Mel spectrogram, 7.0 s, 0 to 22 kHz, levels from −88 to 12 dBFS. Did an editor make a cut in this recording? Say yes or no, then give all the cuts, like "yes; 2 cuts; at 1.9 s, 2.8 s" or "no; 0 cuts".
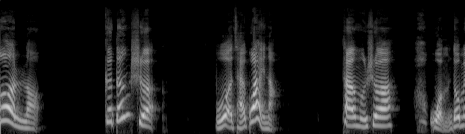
no; 0 cuts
